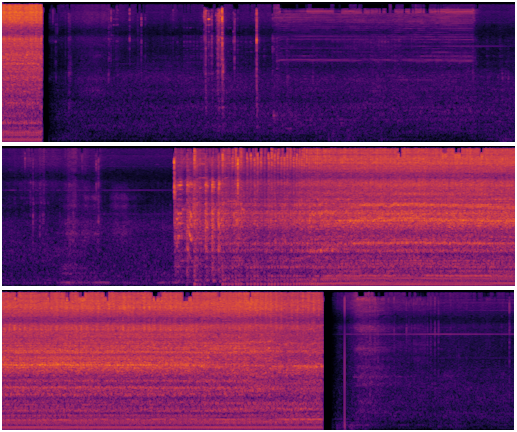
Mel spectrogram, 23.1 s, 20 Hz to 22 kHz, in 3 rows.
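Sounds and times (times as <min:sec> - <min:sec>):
motorcycle engine idling: 0:00.0 - 0:00.6, 0:10.3 - 0:20.2
motorcycle engine cranking: 0:10.3 - 0:20.2.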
